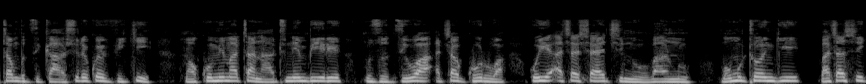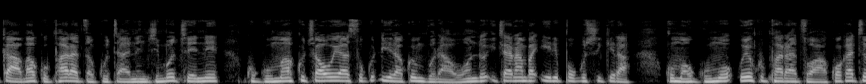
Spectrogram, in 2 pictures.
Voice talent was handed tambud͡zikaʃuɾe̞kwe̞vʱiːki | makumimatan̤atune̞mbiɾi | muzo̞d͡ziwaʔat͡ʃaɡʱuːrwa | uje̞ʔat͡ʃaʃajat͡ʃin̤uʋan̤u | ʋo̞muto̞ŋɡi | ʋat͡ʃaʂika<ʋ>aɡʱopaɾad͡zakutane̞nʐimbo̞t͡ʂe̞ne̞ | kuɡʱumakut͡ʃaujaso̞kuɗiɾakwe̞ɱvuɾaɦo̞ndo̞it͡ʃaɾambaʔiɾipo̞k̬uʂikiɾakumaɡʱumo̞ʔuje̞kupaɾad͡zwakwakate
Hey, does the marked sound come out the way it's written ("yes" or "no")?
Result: yes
